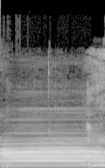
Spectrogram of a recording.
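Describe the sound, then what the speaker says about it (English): A cow moos in one long, loud, sustained call that stays steady and close throughout, with no talking over it. "Cows and bulls are called cattle, and when they have a baby, we call it a calf."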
